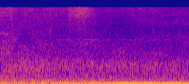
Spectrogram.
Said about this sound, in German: So, jetzt muss ich hier einmal über diese Hauptstraße. Das ist jetzt einmal ein bisschen Verkehr hier.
